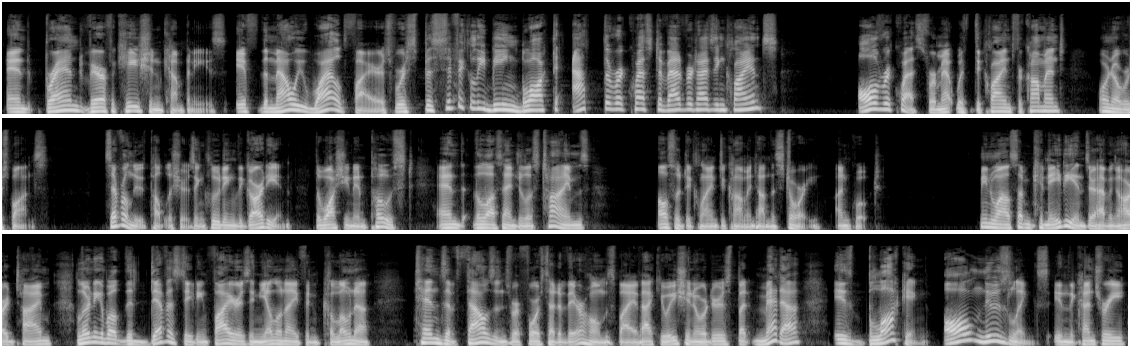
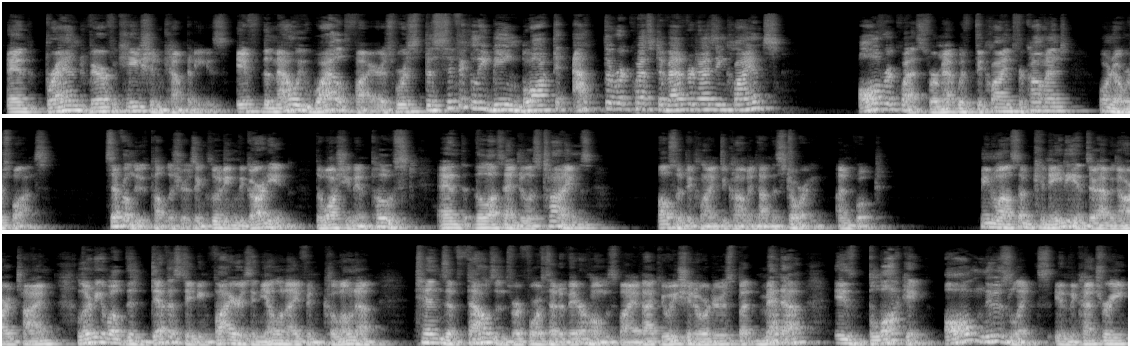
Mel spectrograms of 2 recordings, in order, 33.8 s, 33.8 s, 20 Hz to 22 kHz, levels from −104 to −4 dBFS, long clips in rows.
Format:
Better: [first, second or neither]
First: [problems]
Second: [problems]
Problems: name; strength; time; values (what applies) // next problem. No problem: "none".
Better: first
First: none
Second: off-mic speech; far // room echo; very slight; dies away in 0.3 s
